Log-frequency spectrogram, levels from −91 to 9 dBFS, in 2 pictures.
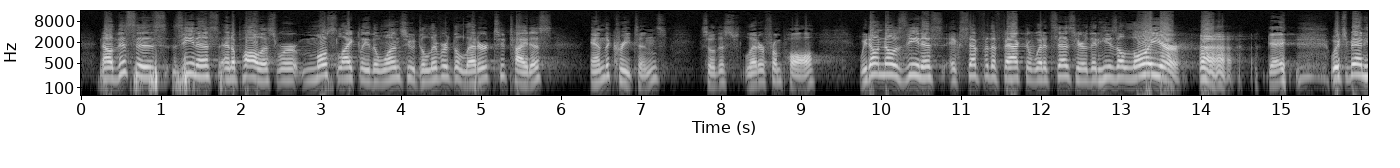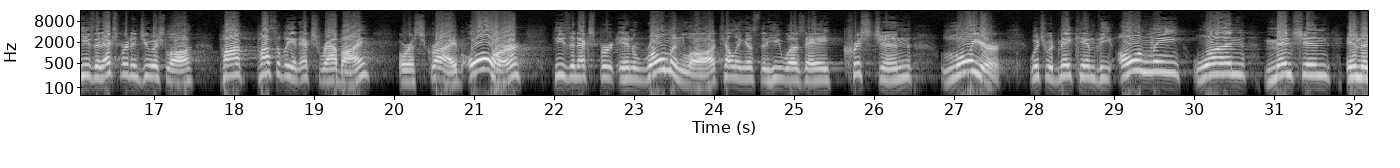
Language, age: English, 40-59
